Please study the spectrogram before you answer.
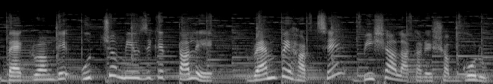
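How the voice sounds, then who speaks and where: A woman reporter with a Bangladeshi accent narrates a television feature from a script. Her voice sits a little high, and loud music plays behind it. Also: expressive, brisk.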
